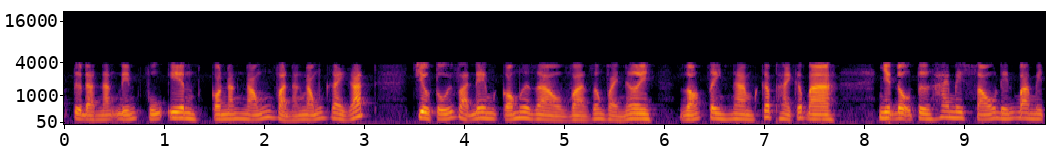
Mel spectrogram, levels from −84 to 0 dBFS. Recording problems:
high frequencies cut off; severe; nothing above 4 kHz

